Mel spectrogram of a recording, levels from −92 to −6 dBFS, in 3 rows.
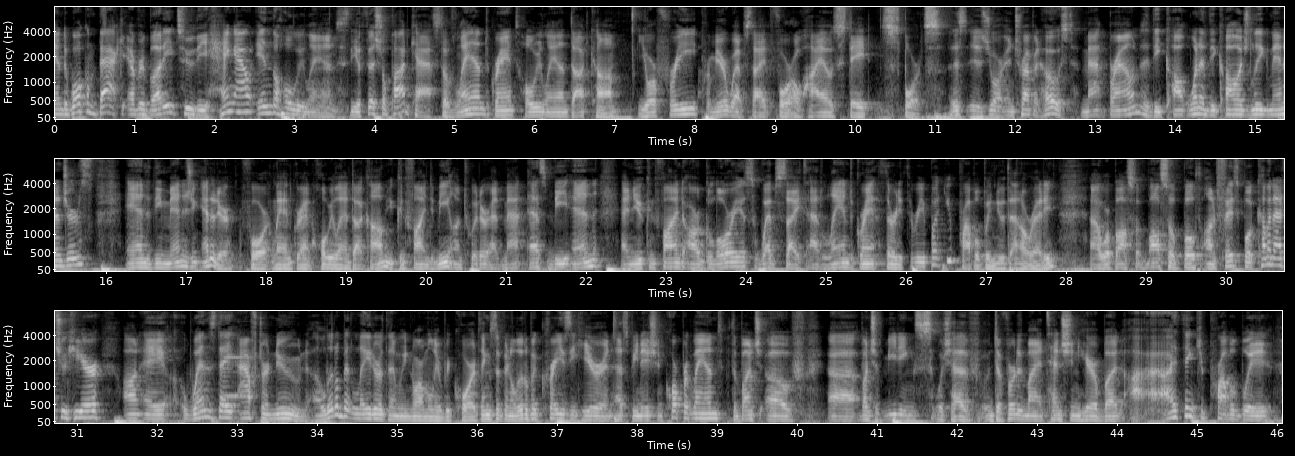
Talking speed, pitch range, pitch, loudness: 165 wpm, 100-130 Hz, 110 Hz, -30 LUFS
